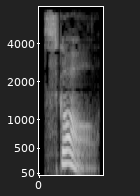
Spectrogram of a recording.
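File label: "scall", British English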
